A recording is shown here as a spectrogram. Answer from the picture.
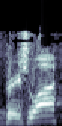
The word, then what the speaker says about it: bourgeois: Bourgeois. – All right, I was a little bit off. So the modern family is bourgeois.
